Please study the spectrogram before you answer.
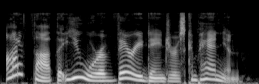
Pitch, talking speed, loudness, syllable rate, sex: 215 Hz, 210 wpm, -15 LUFS, 6.4 syllables/s, female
